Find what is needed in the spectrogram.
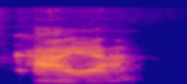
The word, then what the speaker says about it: Kayah: Uh, so I made friends with, how do you say her name? Kayah? Kayah, Kayah yes.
